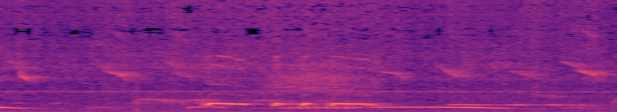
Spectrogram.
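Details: Bangkok-type zebra dove, a lively singer, cooing as a lure to get other birds singing: soft tonal coos, then a brighter run of clipped, fluted notes, over faint background noise.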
